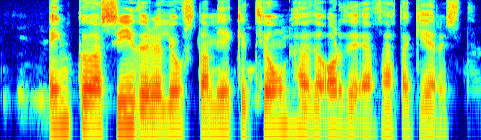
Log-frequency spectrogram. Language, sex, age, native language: Icelandic, female, 30-39, Icelandic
